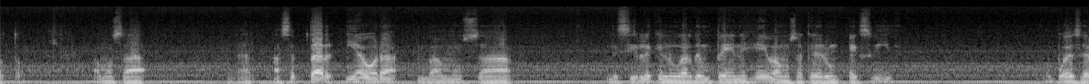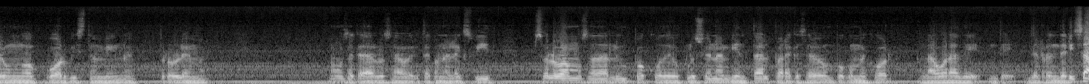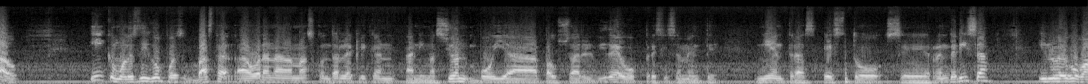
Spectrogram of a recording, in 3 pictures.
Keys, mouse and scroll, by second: 0.7-1.7 drag, 2.5-3.3 scroll down 2, 3.3-4.1 scroll down 2, 5.7 click, 8.5 click, 9.5 click, 11.7 click, 14.9-15.6 scroll up 2, 15.7 click, 17.7 click, 18.9 click, 22.8-23.4 scroll down 1, 23.5-24.1 scroll up 1, 27.8 click.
